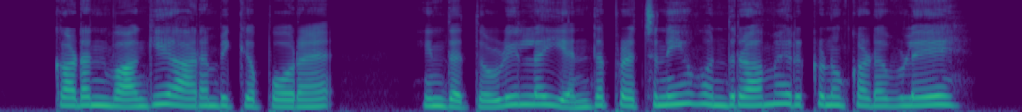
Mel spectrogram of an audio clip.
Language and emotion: Tamil, fearful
